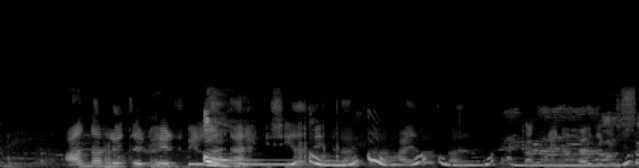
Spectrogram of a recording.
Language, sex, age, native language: Icelandic, male, 18-19, Icelandic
